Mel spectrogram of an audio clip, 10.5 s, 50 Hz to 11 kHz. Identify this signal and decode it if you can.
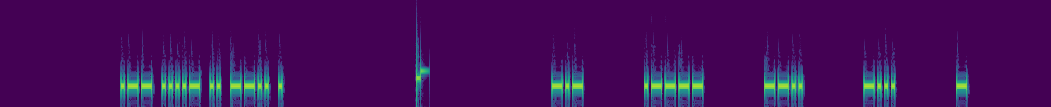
Morse code, heard as a keyed tone, about 36 wpm, spaced as for 18 wpm, 700 Hz. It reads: W4IZE K1ZBT
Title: USA Call Signs - 5 Characters - 6x Character Spacing - 35wpm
